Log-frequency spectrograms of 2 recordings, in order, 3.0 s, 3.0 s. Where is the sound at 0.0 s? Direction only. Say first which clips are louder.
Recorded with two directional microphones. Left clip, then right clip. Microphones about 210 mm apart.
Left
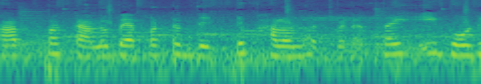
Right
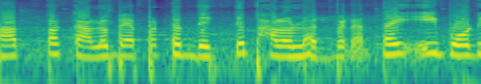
Right 11 dB; 50° right (ahead or behind).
